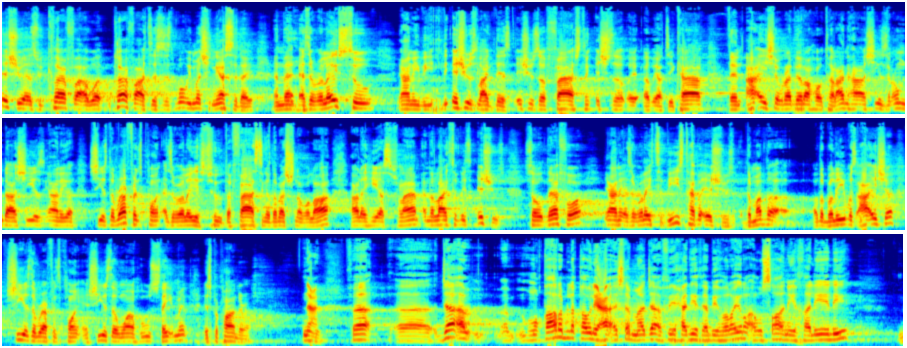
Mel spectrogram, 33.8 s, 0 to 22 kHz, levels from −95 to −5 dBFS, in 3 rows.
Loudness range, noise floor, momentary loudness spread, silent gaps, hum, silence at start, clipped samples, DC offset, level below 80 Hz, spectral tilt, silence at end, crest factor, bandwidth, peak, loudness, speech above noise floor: 3 LU; -40 dBFS; 10 LU; none; none; 0 s; under 0.1%; under 0.1%; -56 dBFS; -4 dB/octave; 0 s; 16 dB; 19 kHz; -2 dBFS; -18 LUFS; 22 dB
